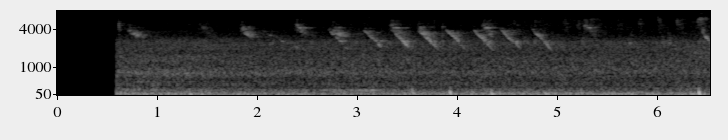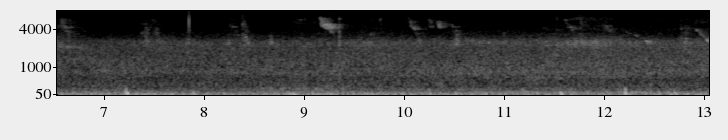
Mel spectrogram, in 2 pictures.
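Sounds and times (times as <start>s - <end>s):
songbird singing: 0.6s - 13.0s
steady low rumble: 1.4s - 13.0s.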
